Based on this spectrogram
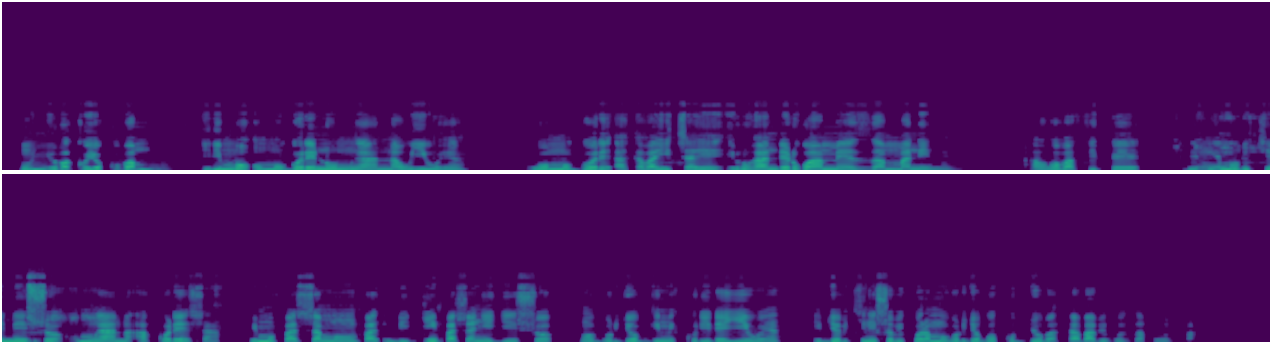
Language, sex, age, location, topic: Kinyarwanda, male, 36-49, Kigali, health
